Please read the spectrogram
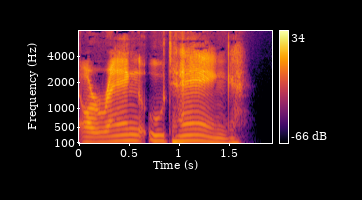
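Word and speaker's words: Orang-Outang: And he had a thing for orangutans. Orangutans. I pronounce it the way he spells it. Orang-utang, as he spells it.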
